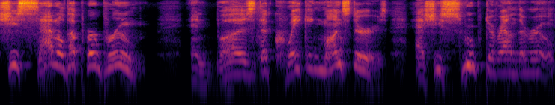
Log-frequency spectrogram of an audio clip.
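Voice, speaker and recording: A high-pitched man at a fairly slow pace, with big swings in loudness. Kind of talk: bedtime story. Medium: read story. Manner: rhythmic, playful, sing-song.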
